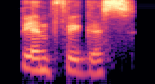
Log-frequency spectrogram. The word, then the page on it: pemphigus: Indian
